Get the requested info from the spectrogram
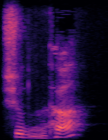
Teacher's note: Here there is Alpa Pranada and then Mahapranada. Shuddha. Both has to be heard.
